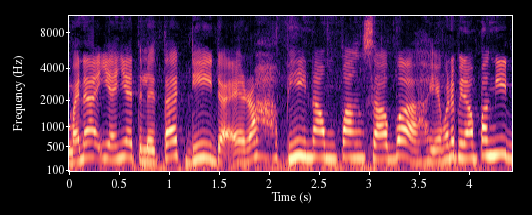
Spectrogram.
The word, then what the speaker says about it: Penampang: sebab untuk penampang ni walaupun ejaannya p p kan bunyinya macam penampang tapi sebutan yang betul ialah pinampang Kebanyakan orang kata orang-orang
